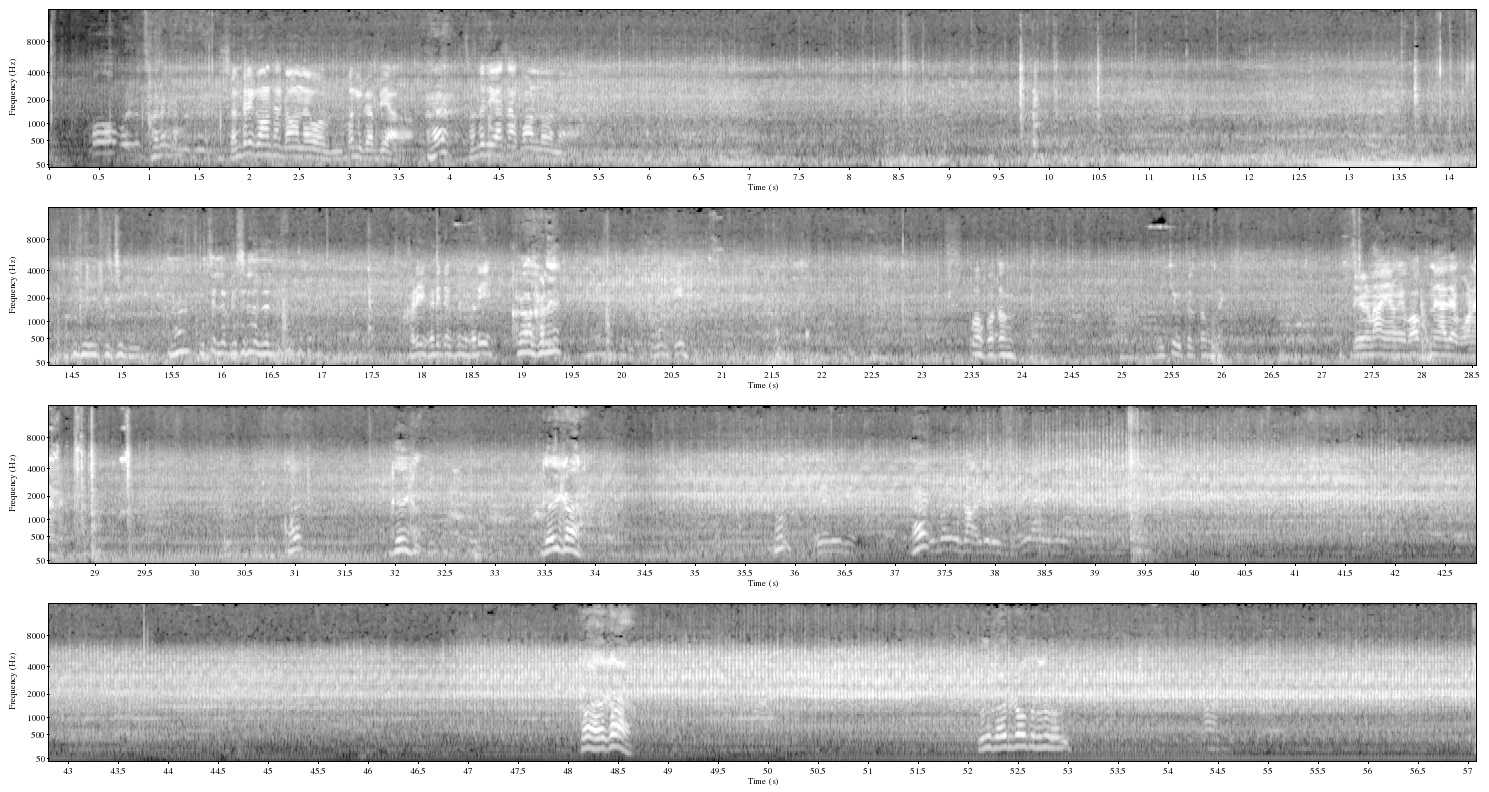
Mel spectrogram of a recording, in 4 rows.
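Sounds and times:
vehicle engine running: 0:00.0 - 0:57.0
people talking: 0:00.4 - 0:05.4, 0:14.4 - 0:16.9, 0:17.8 - 0:22.2, 0:25.3 - 0:26.1, 0:27.2 - 0:28.8, 0:31.9 - 0:34.1, 0:35.7 - 0:39.2, 0:48.1 - 0:48.7, 0:52.1 - 0:53.1, 0:54.3 - 0:55.2.

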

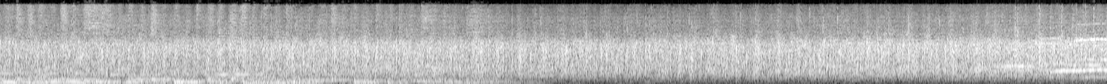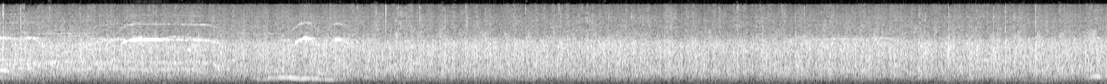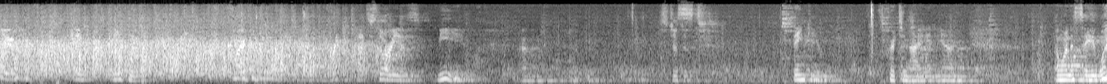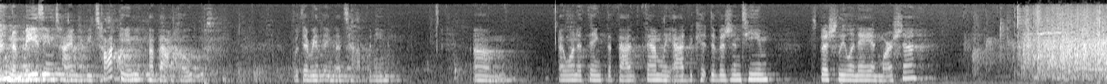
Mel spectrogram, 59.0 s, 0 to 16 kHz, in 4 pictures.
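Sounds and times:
music playing: 0:00.0 - 0:07.3
audience applauding: 0:00.0 - 0:35.2, 0:57.2 - 0:59.0.

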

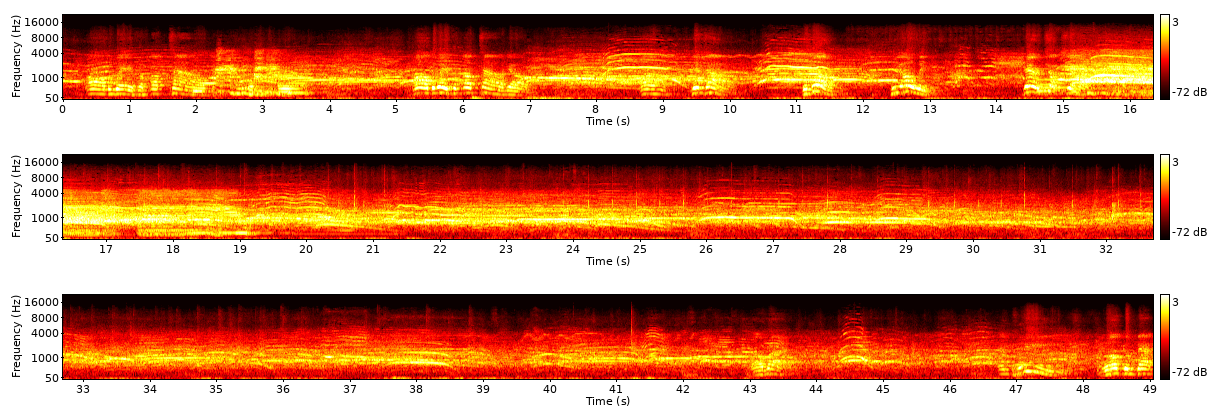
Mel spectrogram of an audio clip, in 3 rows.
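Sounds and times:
club crowd cheering: 0:00.0 - 0:49.0.

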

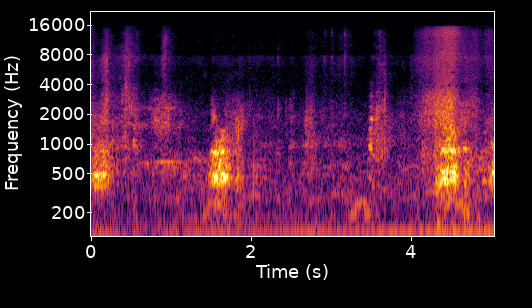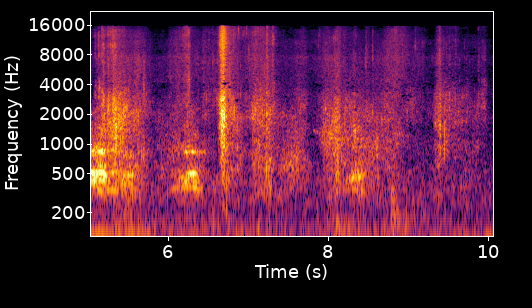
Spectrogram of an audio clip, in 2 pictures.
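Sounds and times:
dog barking faintly: 0:00.0 - 0:00.4, 0:01.4 - 0:02.0, 0:03.4 - 0:06.6, 0:08.1 - 0:08.7.

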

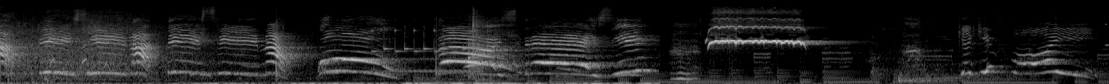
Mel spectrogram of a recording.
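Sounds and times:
children calling excitedly: 0:00.0 - 0:06.6
shrill whistle blast: 0:07.1 - 0:08.6.

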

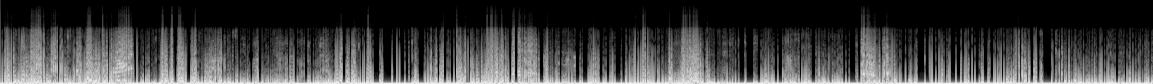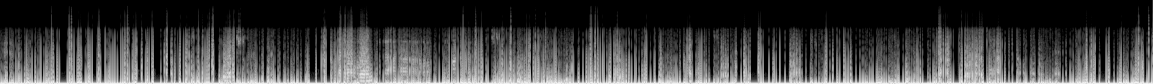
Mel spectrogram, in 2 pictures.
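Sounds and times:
wind buffeting microphone: 0:00.0 - 0:23.0.

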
